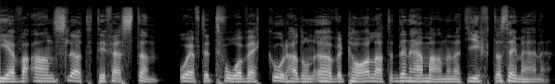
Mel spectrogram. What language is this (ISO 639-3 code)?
swe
